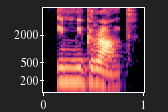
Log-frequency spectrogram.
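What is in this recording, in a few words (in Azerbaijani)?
"immiqrant", Azerbaijani; Orfoqrafiya Lüğəti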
